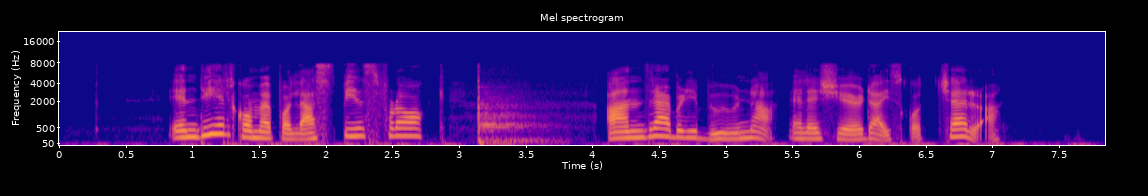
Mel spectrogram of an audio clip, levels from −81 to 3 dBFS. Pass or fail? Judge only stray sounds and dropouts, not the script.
fail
